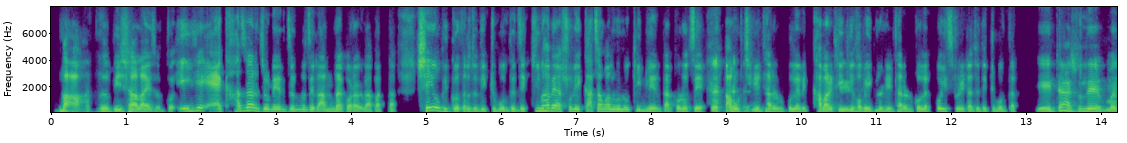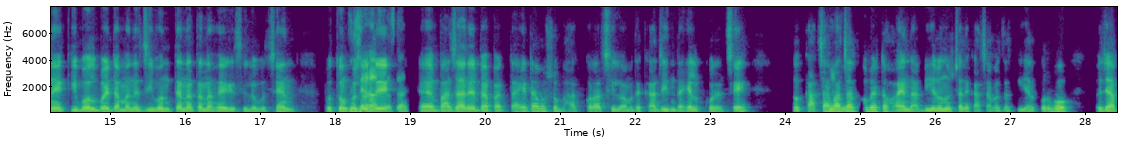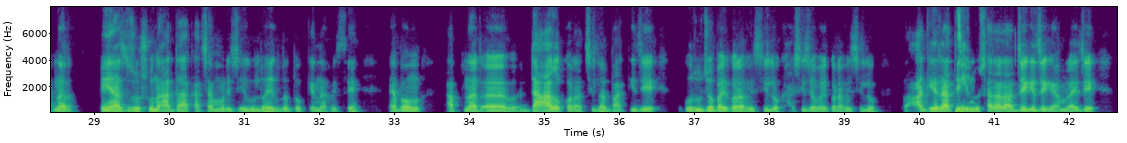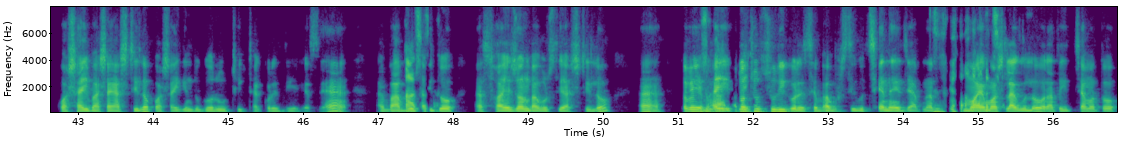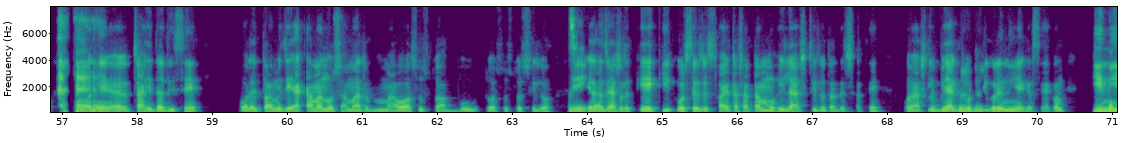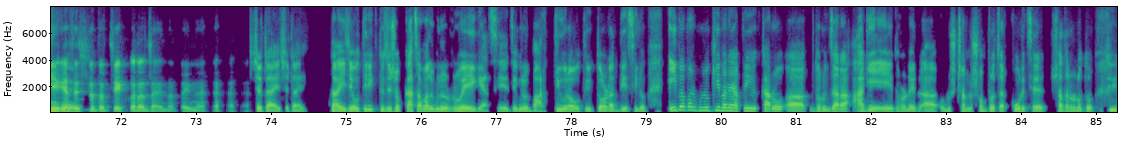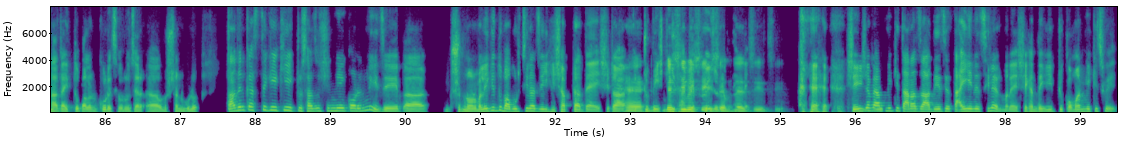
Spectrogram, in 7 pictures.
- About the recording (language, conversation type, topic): Bengali, podcast, আপনি অতিথিদের জন্য মেনু কীভাবে ঠিক করেন?
- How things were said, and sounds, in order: chuckle; other background noise; unintelligible speech; tapping; laughing while speaking: "বাহ! বেশ"; laughing while speaking: "বাবুর্চি, বুঝছেন?"; chuckle; laughing while speaking: "আচ্ছা"; laughing while speaking: "হ্যাঁ, হ্যাঁ"; other noise; laughing while speaking: "সেটা তো চেক করা যায় না, তাই না?"; tsk; chuckle; lip smack; chuckle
